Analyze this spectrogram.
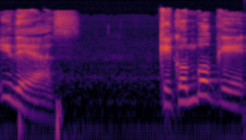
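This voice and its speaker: Lively intonation runs through the man's speech. He speaks at a very slow pace. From Argentina, Buenos Aires province. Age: 50s. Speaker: city council candidate, union member, train driver; council candidate. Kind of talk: TV interview. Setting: TV studio. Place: studio. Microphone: podium.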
